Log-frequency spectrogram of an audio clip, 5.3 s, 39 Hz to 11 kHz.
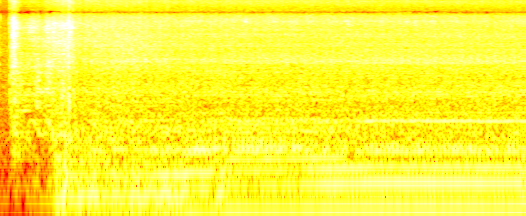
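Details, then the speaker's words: Mazda MX5 after an oil change to Mobil1 0W40 synthetic, starting after cranking with plugs out to prime the filter: starter spins briefly, then the engine catches into a slightly lumpy idle; rough from leftover fuel in the cylinders. "The reason it ran a bit rough is because there was a bit of fuel in the cylinders from when I was cranking it."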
